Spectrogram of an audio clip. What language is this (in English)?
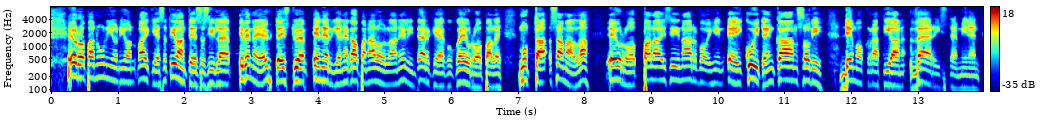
Finnish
